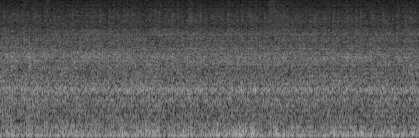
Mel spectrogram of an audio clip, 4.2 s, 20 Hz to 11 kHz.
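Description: Steady engine and road noise inside the cab of a 2022 Freightliner truck under way, an even low rumble with no changes.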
